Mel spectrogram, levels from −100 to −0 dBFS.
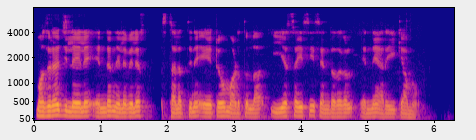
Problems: none marked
